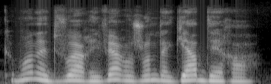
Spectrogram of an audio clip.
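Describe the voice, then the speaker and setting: A woman's voice: mid-range voice, very fast, darkish tone, faint music behind, natural voice. A woman reading the questions of a curious male mouse hero in a video game, in an inquisitive tone.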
